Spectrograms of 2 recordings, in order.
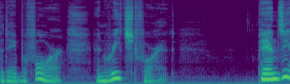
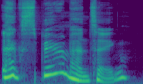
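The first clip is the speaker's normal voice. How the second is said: slow, higher, gleeful mock question; mocking repeat; 7 semitones higher, slower than usual. A narrator's reading. Pansy repeating Hermione's confession to mock her, gleeful. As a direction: savour the word with glee. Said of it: "repeated Pansy with a cackle".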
